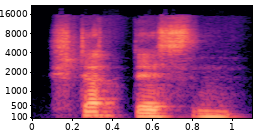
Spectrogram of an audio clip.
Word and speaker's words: Stattdessen: Stattdessen is instead, and also notice how I'm pronouncing the st, yeah, because the S comes before a T. Stattdessen.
